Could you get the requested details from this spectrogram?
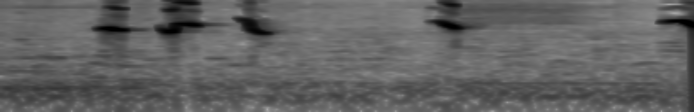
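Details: White-rumped shama, master audio for training songbirds: sparse high sharp notes, some with quick downward slurs, spaced by short silences over steady low background hum.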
